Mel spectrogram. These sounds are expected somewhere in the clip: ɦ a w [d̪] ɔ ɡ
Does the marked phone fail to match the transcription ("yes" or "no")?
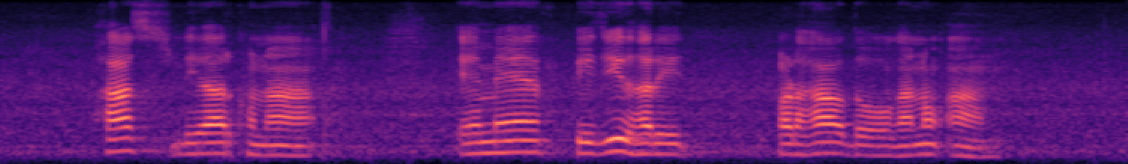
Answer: no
